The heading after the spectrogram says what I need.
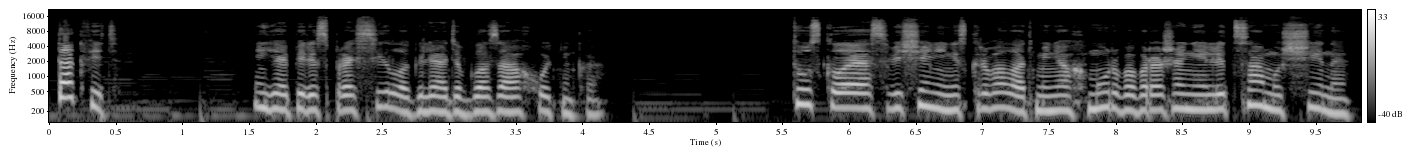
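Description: A woman reading a first-person fantasy novel aloud as an audiobook narrator, in an even, measured way. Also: medium pitch, no echo, clean studio sound.

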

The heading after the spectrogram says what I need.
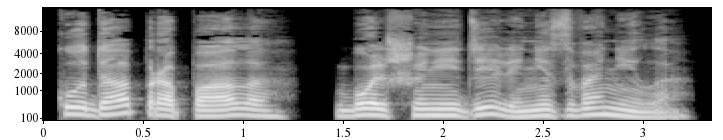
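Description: A woman putting on a slow, sighing old grandmother. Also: sits low, a little mellow, dry recording, studio quality. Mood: fussing. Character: fussing elderly village grandmother, doting.

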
